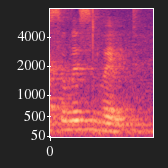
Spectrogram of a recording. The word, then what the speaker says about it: salicylate: by the way yes you're saying it right salicylate okay cherries you know i know these two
